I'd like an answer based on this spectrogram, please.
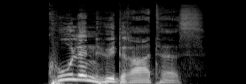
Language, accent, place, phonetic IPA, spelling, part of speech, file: German, Germany, Berlin, [ˈkoːlənhyˌdʁaːtəs], Kohlenhydrates, noun, De-Kohlenhydrates.ogg
- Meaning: genitive singular of Kohlenhydrat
